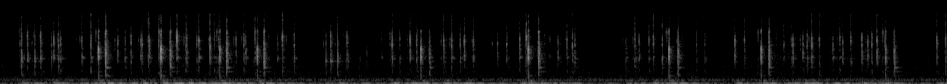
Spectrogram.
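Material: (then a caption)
Plastic. Fingertips type rapidly on a full-size Keychron Q6 mechanical keyboard with an aluminum case and dark plastic keycaps, resting on a desk mat. Many short, bright key clacks come in quick bursts with brief pauses, each dying away at once over a low steady hum.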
